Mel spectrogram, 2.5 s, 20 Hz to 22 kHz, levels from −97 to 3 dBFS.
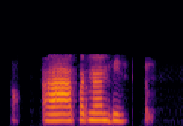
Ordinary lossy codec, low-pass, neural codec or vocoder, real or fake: MP3, 24 kbps; 3.6 kHz; autoencoder, 44.1 kHz, a latent of 192 numbers a frame, MeloTTS; fake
